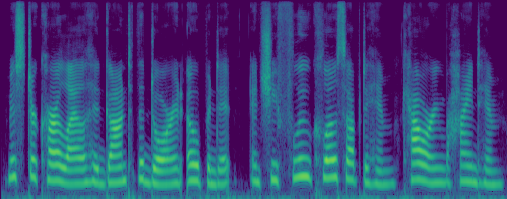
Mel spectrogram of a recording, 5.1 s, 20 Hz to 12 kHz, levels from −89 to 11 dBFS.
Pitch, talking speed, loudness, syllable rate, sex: 225 Hz, 235 wpm, -19 LUFS, 6.1 syllables/s, female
